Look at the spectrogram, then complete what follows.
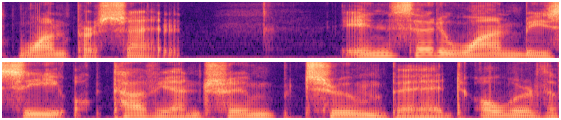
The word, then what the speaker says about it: Octavian: all real power for himself in 27 BC Octavia and Octavian oh my God it's a Turkish pronouncing okay in 27 BC Octavian assumed the title of Augustus becoming the first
